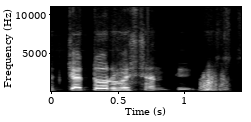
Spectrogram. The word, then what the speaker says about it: चतुर्विंशति: सर चतुर्विंशति। फिर से उच्चारण करना। सर चतुर्विंशति। चतुर्विंशति। चतुर्विंशति। चतुर्विंशति। चतु नहीं, चतुर्विंशति।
